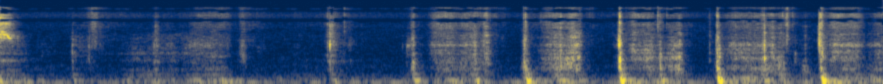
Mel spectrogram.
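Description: A plastic card scraped over a glued Tyvek strip on a kraft file folder to smooth it down and spread the glue to the edges: faint short rubbing strokes that come faster and a little louder after about two and a half seconds.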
